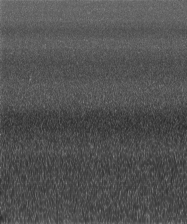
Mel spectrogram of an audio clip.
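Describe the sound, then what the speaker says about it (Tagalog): Heavy rain roars in a dense, unbroken hiss, loud and steady, with no pauses or voices. "Ang lakas yung ulan."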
